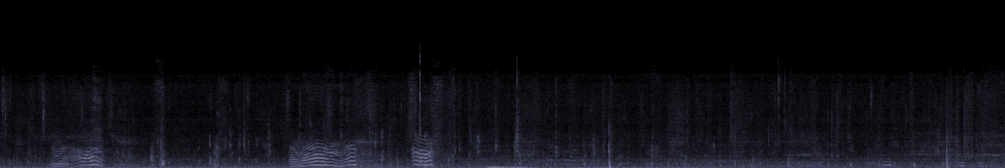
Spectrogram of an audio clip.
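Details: Dog giving birth to her pup while standing. Three bursts of high, wavering whines rise and fall in quick wiggles. A low steady hum runs underneath, with faint rustling.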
